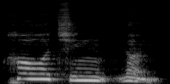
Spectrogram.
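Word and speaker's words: 何俊仁: 리즈잉, 그 다음에 천방 안성, 그 다음에 리즈밍, 그 다음에 허진런. 이거는 중국어 발음이고요.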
